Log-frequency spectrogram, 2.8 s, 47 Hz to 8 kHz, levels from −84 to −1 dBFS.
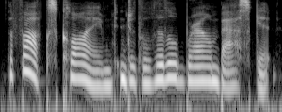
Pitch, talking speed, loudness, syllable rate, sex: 190 Hz, 170 wpm, -18 LUFS, 4.7 syllables/s, female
